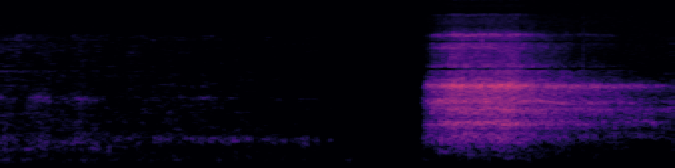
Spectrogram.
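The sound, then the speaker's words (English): A deep breath taken during a guided meditation: a soft, breathy stretch, a brief silence, then a loud rushing exhale that slowly tapers off, with no voices. “Deep breath.”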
